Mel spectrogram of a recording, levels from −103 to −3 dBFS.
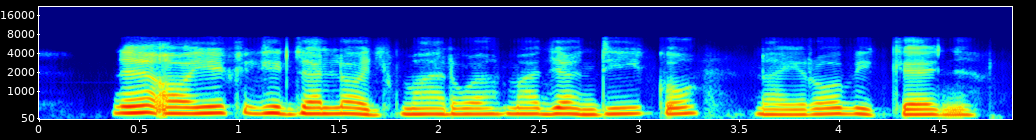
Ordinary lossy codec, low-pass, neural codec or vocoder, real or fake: MP3, 96 kbps; 7.2 kHz; codec, 16 kHz, 4 kbps, X-Codec, HuBERT features, trained on LibriSpeech; fake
